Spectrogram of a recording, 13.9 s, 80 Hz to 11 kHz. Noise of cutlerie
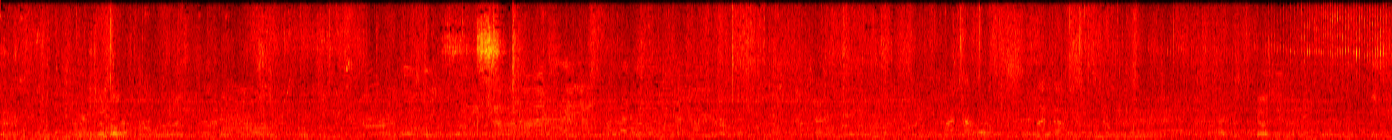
0:03.6 0:06.1, 0:11.2 0:13.9

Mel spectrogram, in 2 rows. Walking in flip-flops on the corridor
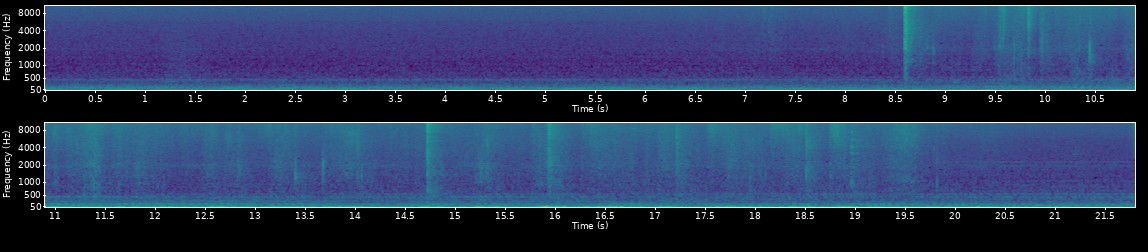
0:08.1 0:20.6

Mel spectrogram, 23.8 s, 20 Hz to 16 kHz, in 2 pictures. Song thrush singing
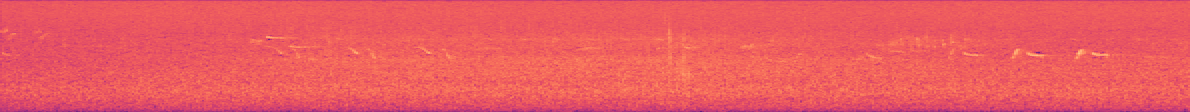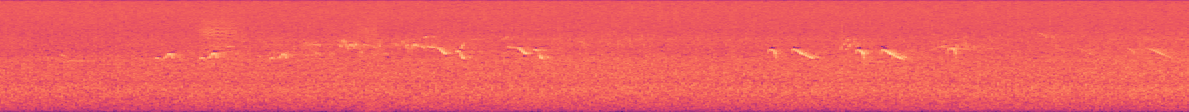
0:13.4 0:18.4, 0:19.6 0:23.7

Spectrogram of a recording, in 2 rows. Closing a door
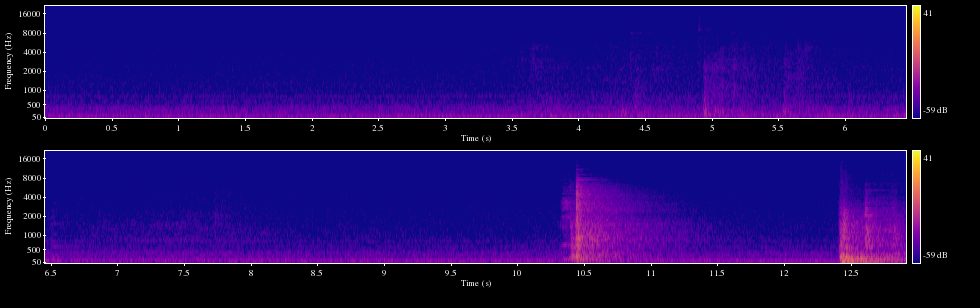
0:10.4 0:11.2, 0:12.4 0:12.9

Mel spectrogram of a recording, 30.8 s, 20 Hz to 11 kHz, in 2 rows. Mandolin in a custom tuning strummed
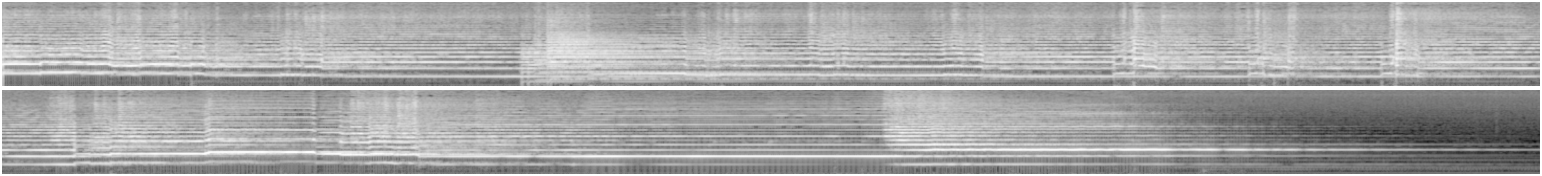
0:05.2 0:10.3

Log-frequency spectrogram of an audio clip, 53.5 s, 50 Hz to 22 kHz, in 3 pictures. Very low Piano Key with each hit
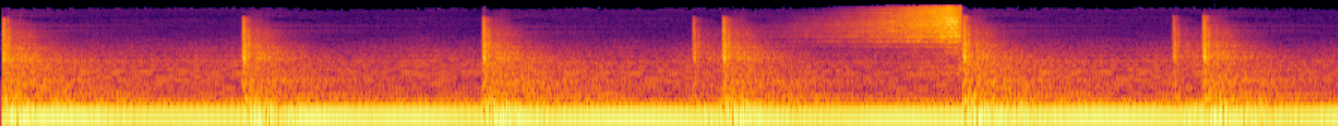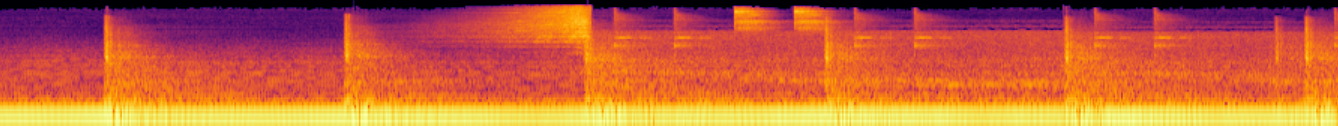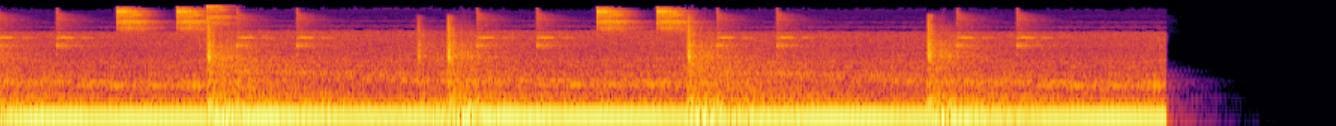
0:22.4 0:51.3

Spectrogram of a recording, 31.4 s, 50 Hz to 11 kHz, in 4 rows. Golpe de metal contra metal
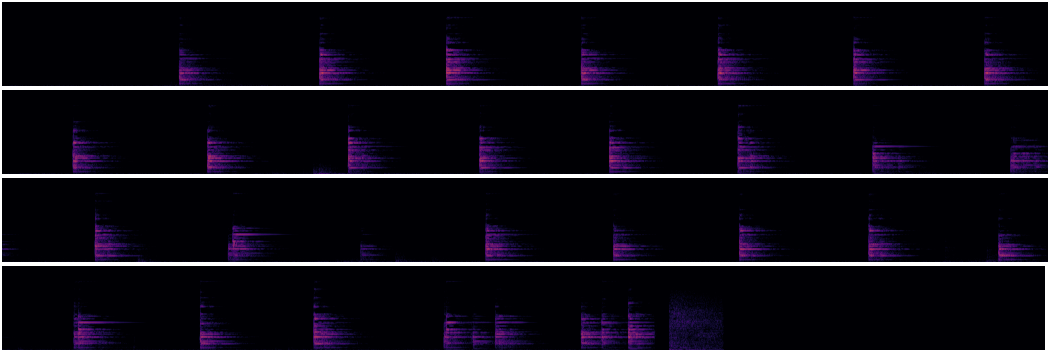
0:17.4 0:18.6

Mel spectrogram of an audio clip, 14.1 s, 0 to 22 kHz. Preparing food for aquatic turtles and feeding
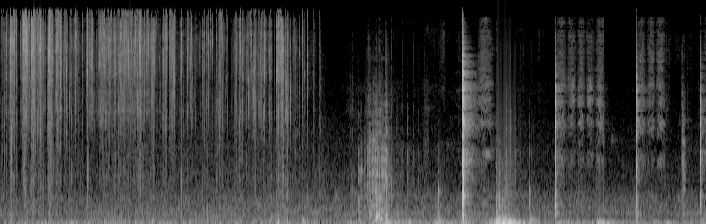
0:00.0 0:06.6

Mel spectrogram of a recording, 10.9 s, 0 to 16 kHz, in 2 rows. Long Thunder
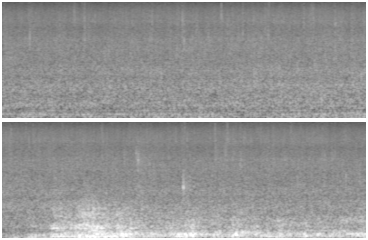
0:06.1 0:10.2

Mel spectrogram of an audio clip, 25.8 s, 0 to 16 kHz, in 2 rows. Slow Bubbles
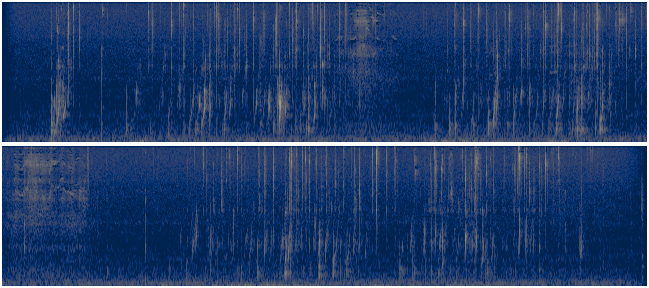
0:01.0 0:01.6, 0:02.4 0:07.3, 0:08.6 0:12.8, 0:16.5 0:24.7

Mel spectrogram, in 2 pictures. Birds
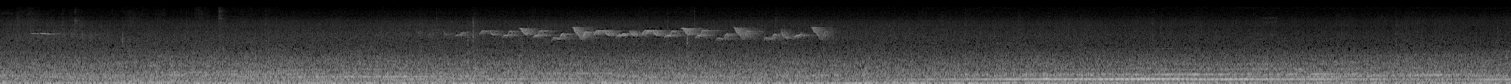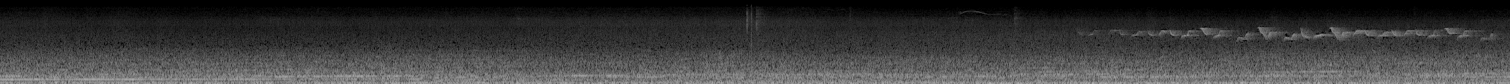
0:04.1 0:08.4, 0:25.4 0:30.2

